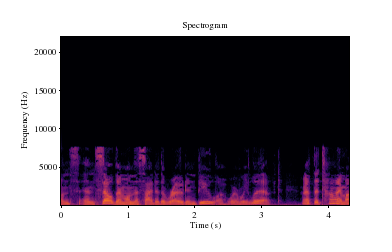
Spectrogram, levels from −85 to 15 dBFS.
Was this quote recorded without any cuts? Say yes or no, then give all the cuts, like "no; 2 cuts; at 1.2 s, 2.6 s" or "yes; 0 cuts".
yes; 0 cuts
